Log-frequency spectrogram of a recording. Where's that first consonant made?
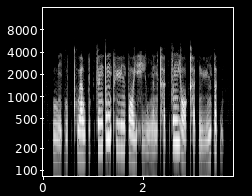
velum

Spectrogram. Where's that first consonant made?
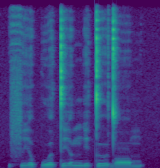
lips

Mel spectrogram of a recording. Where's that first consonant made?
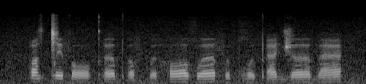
uvula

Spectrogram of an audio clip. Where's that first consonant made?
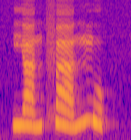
palate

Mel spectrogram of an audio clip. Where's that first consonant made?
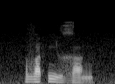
lips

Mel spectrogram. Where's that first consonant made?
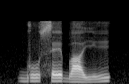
velum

